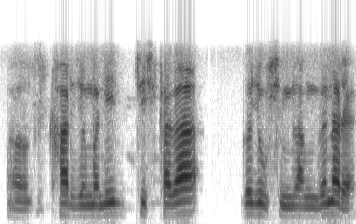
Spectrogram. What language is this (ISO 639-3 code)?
brx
